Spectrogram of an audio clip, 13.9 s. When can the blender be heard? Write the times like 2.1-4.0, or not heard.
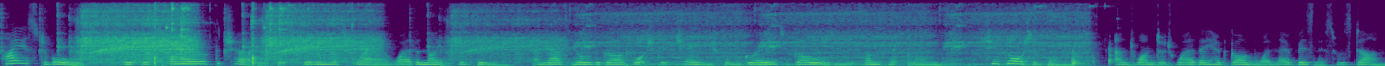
0.0-10.9.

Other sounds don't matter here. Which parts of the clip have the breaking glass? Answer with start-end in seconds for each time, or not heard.
1.5-3.5, 10.5-11.2.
